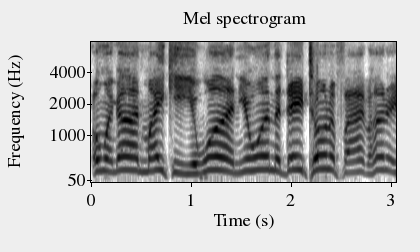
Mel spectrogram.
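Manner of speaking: very high, tearful, sobbing announcer-style crying call. Retelling an announcer calling a race win: imitating crying announcer. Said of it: "Darrell Waltrip started crying like".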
